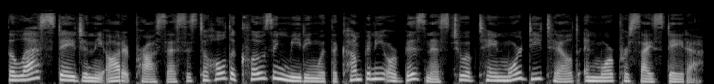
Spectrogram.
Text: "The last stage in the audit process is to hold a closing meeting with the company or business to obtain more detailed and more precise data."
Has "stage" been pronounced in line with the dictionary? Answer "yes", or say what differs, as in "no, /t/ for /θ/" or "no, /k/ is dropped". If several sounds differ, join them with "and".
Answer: yes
